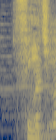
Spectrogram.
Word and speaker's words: Fiji: And Fijai. – Fiji. – What's the last one? – Fijai. – No, I think you said it wrong again. – Artesian Fijai. – I think Fiji.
